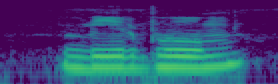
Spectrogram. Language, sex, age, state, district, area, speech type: Santali, male, 30-45, West Bengal, Birbhum, rural, spontaneous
